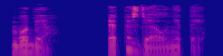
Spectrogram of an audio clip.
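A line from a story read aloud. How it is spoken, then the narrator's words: Quiet. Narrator (Russian): тихо сказал он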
